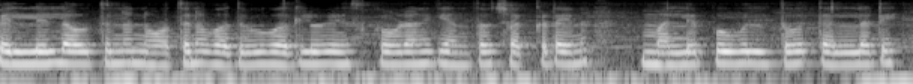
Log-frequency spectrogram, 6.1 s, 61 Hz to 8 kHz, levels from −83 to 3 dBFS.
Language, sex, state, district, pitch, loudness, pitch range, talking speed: Telugu, female, Andhra Pradesh, Chittoor, 200 Hz, -16 LUFS, 195-205 Hz, 110 wpm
